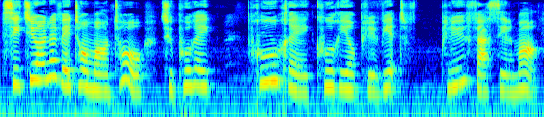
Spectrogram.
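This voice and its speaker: A woman's voice: high voice, slow, a bit bright. A woman voicing a friendly schoolteacher in a storybook reading, helpful in tone.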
